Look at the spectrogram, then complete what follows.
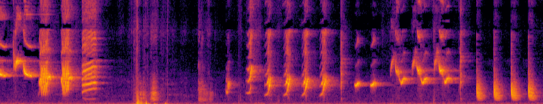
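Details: Black-winged myna, a kept bird singing outdoors and in the hand: slurred whistles, a dull knock, then a steady run of harsh, buzzy chattering notes that ends in rough repeated calls.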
